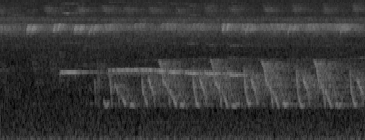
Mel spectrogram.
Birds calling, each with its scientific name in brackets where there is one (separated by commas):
Black-faced Antthrush (Formicarius analis), unidentified bird, Hauxwell's Thrush (Turdus hauxwelli), Buff-breasted Wren (Cantorchilus leucotis), Thrush-like Wren (Campylorhynchus turdinus)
